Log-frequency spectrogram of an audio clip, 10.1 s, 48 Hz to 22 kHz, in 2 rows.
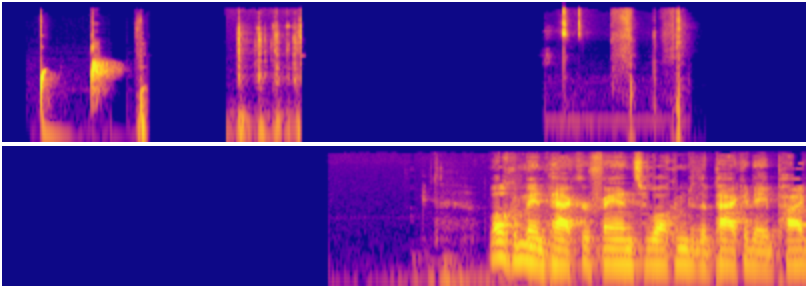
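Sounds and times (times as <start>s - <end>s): keyboard typing clicks: 1.4s - 1.9s.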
